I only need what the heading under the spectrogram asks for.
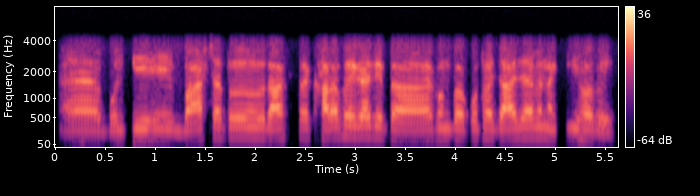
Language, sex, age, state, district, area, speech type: Bengali, male, 30-45, West Bengal, Darjeeling, rural, conversation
